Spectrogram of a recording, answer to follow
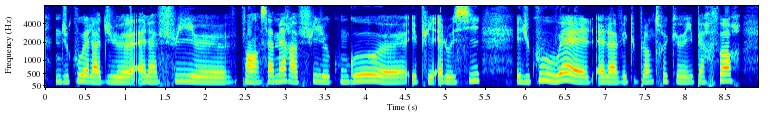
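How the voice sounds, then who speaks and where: A woman speaks with a dark, mellow tone, monotone, flat intonation and very even loudness. The sound is dry and close, with no echo. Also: medium pitch for a woman, fairly slow pace. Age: 20s. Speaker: singer and guitarist. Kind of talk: casual chat.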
